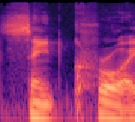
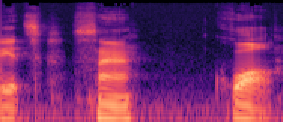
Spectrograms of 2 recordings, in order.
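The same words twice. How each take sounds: First: Croix said as kroy, English style; English Saint Croix. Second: Croix said the French way, as kwa; French Saint Croix. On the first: Her rejected English take on Saint Croix, kroy. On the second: Correcting herself to the French Saint Croix, kwa. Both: Shown as a demonstration. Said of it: "it's not Saint Croix".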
